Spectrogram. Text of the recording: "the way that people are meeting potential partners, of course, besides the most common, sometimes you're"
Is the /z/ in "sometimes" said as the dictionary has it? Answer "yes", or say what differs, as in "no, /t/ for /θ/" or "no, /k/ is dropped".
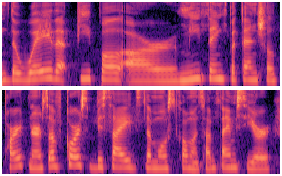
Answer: no, /s/ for /z/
